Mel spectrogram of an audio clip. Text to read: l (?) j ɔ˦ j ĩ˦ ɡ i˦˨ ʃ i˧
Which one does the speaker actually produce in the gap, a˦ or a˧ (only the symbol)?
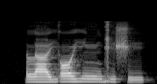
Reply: a˧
